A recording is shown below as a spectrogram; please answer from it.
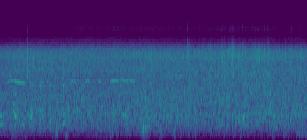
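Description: Small surf waves washing in over a flat sandy beach, a steady rushing hiss of water without a break.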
